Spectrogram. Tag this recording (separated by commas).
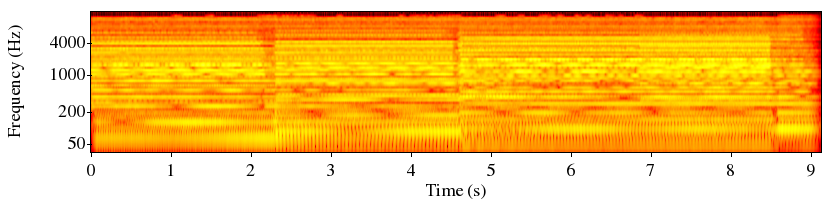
Music, Organ, Musical instrument, Keyboard (musical)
